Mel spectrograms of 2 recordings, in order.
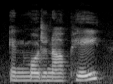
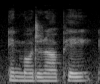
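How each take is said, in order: No difference in how they are said.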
